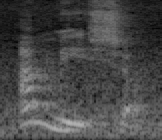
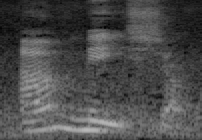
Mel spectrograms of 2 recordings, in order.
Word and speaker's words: ameixa: Ameixa. Ameixa. Ela é escrita com X, porém ela tem som de CH.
